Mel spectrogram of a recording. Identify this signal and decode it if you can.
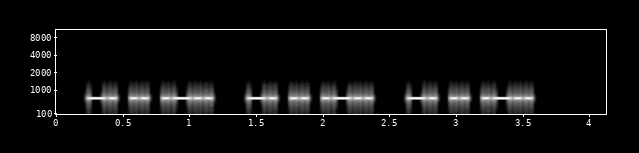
Morse code, heard as a keyed tone, about 30 wpm, 700 Hz. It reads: NIL NIL NIL
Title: Abbreviations Repeated 3x - 30wpm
